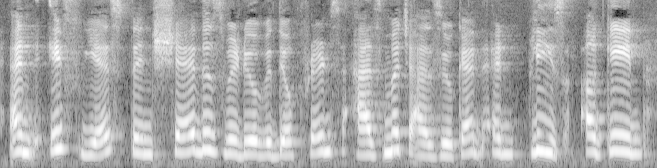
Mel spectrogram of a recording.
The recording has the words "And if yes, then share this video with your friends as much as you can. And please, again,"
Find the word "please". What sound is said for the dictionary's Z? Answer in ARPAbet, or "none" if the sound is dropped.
Z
